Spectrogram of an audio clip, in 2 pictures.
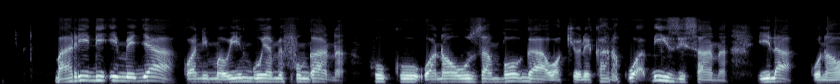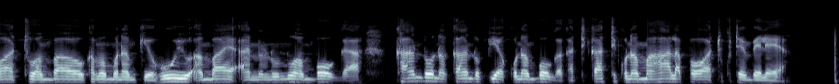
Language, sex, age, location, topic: Swahili, male, 25-35, Mombasa, finance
